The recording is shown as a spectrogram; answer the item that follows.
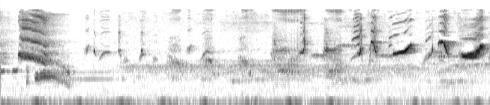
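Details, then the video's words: Old wild-caught ngũ trường hwamei with fast, continual voice switching: a harsh burst, then soft twittering, then a build to loud, sharp whistled notes slurring up and down. A low throbbing hum lies beneath. "Họa mi ngũ trường đảo giọng tốc độ"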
